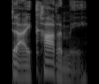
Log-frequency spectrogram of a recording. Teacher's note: this word has four syllables and the stress is on that second syllable dichotomy that third syllable has that schah that uh sound D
